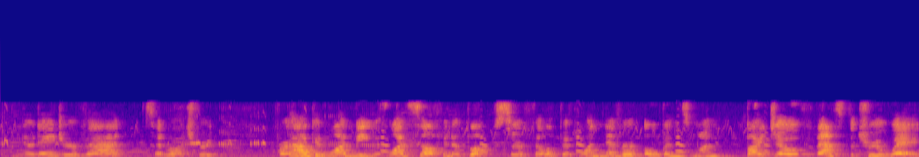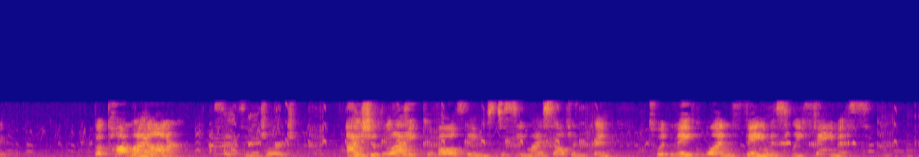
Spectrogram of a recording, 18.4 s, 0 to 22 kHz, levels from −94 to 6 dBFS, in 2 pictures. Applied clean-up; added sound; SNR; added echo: none; Chirp, tweet; 17 dB; reverberation time 0.3 s.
